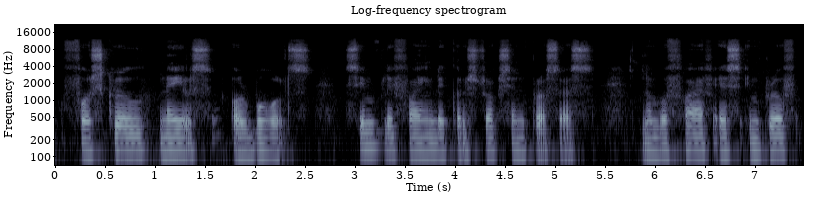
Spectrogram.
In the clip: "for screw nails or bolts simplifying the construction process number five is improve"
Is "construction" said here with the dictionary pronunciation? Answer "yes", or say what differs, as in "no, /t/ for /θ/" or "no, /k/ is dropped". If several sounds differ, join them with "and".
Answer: yes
